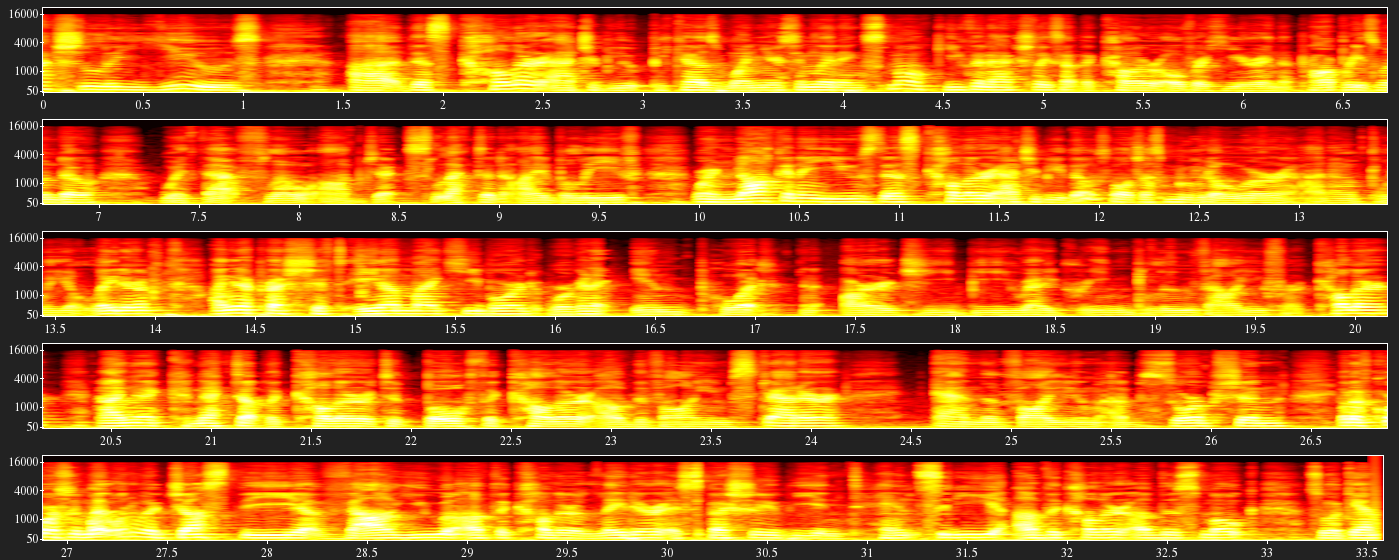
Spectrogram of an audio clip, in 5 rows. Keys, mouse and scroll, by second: 1.9-3.8 right drag, 3.2-5.1 drag, 9.0 right click, 10.3-12.8 right drag, 10.8-12.5 drag, 15.0 shift+a, 21.9-23.9 drag, 24.3-26.2 drag.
